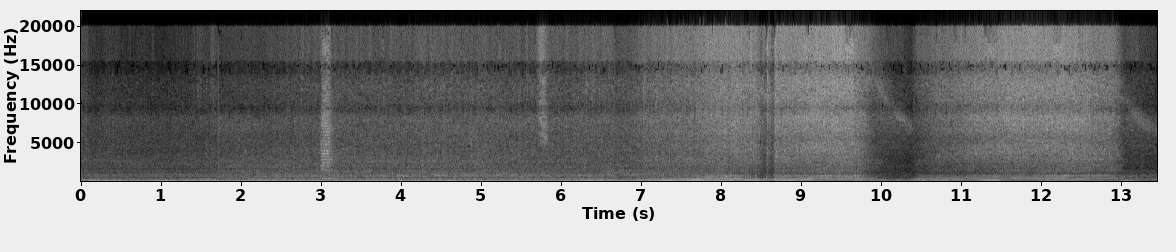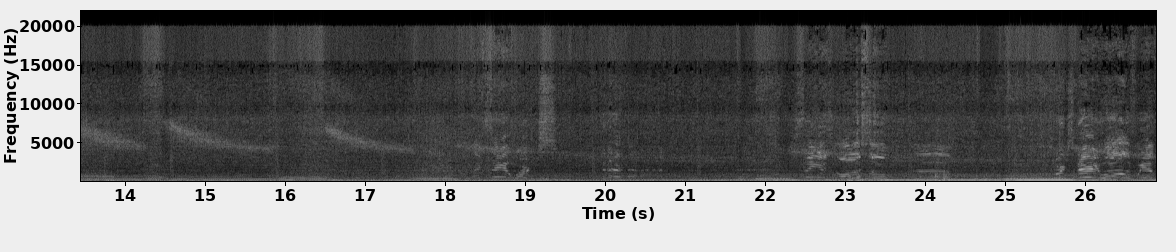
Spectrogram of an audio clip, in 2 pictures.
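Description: A Hemi engine fitted with an N2MB WOT Box roars close and loud as it revs to around 4,000 RPM, the pitch sweeping up and then dropping back to a rough idle, with people talking over it.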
